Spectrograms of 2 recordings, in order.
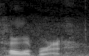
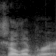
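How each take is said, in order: First: Challah begins with an h sound. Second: Challah begins with a ch sound. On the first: The speaker calls it right. "It's pronounced challah bread. ... C H ... makes a huh sound" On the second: The speaker calls it wrong. "it's not pronounced challah bread"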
